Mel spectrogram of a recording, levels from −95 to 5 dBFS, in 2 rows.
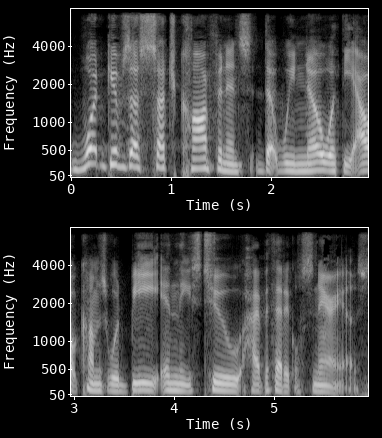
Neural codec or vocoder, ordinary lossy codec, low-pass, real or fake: codec, 16 kHz, 4 kbps, X-Codec, WavLM features, trained on Multilingual LibriSpeech; AAC, 48 kbps; 7.2 kHz; fake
